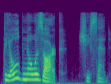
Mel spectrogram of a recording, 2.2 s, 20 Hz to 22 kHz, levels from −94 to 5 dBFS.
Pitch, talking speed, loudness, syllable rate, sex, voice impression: 220 Hz, 160 wpm, -17 LUFS, 3.2 syllables/s, female, feminine, adult-like, slightly powerful, clear, slightly lively, slightly intense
